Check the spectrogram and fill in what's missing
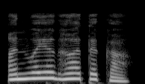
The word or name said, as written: ಅನ್ವಯಘಾತಕಿ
